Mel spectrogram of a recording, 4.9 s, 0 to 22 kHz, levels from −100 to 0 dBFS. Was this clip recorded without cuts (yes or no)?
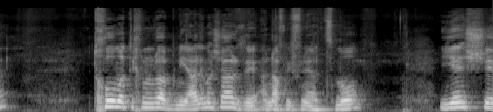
yes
